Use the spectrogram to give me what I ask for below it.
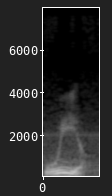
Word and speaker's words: Weil: Some people pronounce it Wheel.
